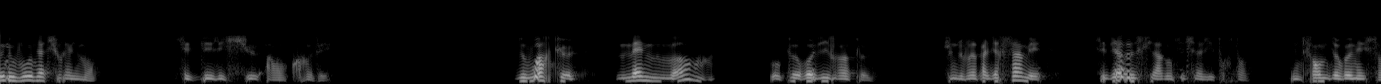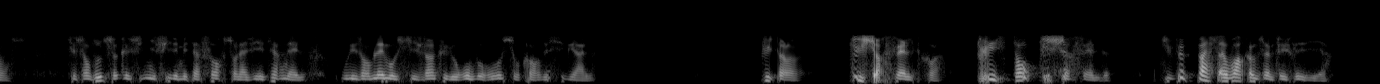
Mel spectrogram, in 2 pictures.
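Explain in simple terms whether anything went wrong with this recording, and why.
A Codec 2 vocoder rebuilt the speech from a rough sketch, so from start to end it sounds heavily robotic and buzzy, with nothing above 3.8 kHz.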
